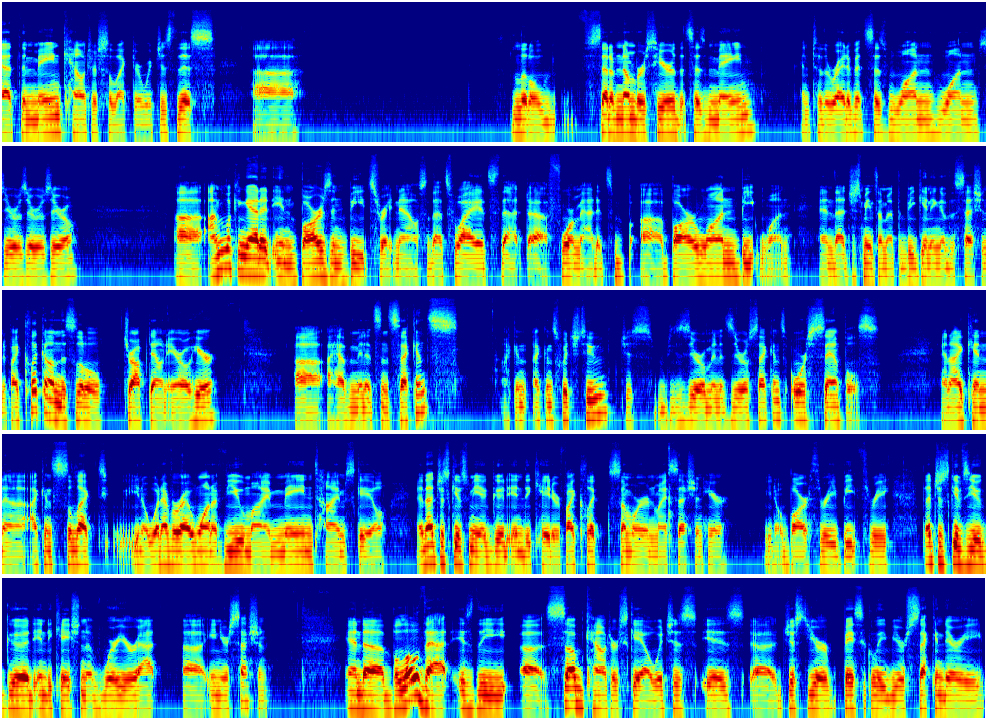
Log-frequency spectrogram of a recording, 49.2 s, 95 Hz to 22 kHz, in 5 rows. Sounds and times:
Speech: 0:00.0 - 0:03.1, 0:05.0 - 0:10.6, 0:11.6 - 0:21.9, 0:22.6 - 0:42.1, 0:42.8 - 0:49.1.

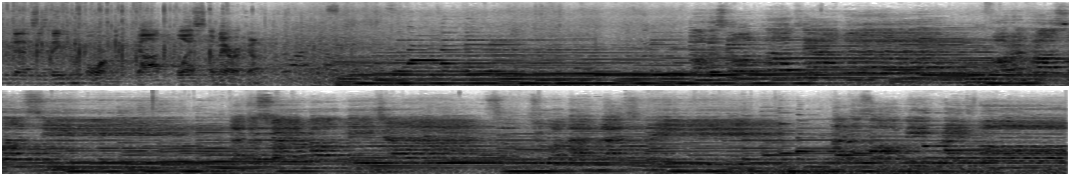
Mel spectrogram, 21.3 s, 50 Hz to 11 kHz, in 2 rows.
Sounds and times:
Choir: 0:06.5 - 0:21.3.

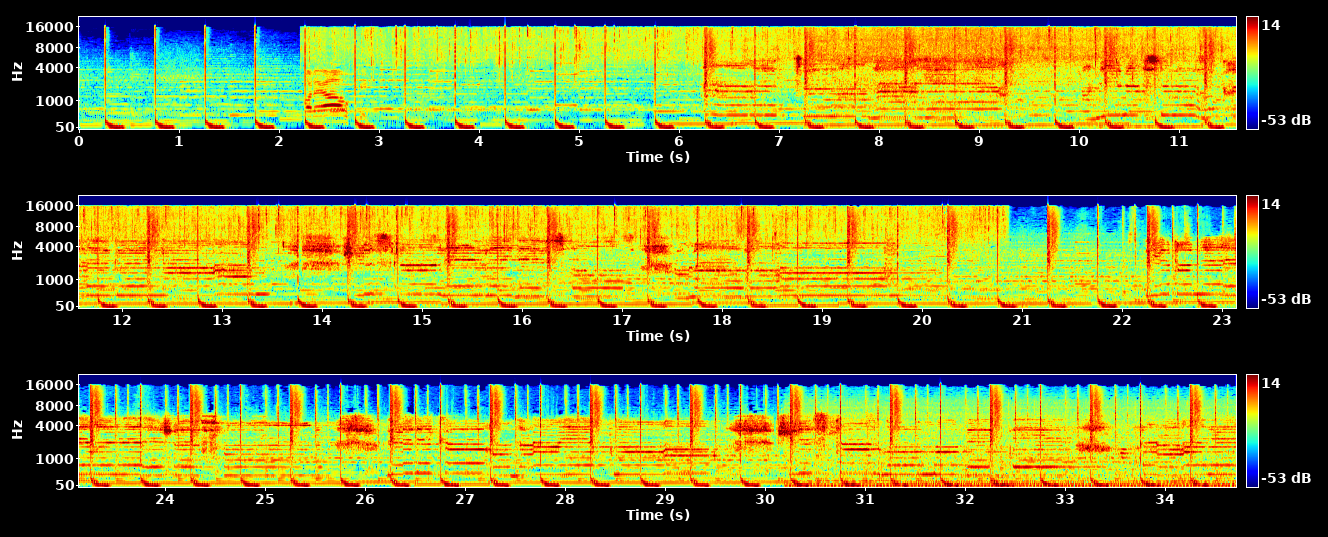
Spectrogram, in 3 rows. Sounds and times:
Raindrop: 0:02.4 - 0:34.7.

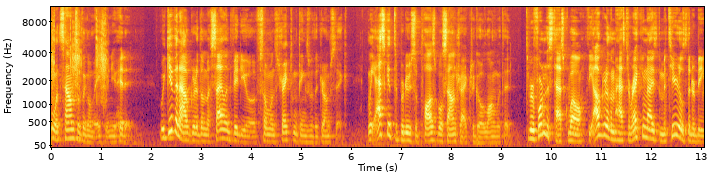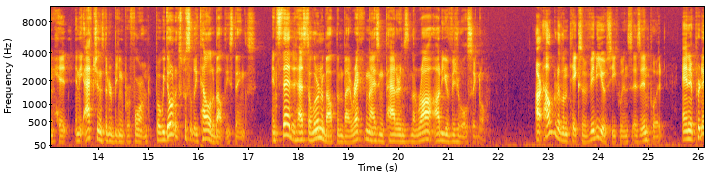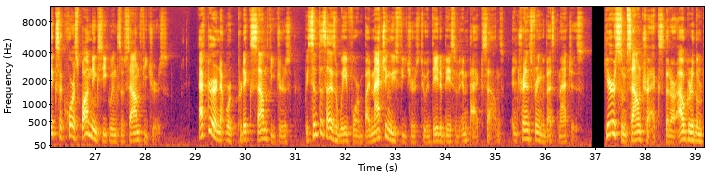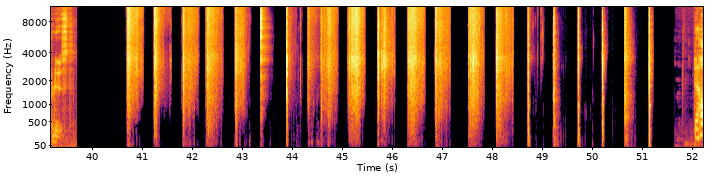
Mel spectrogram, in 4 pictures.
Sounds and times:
Speech: 0:00.0 - 0:21.8, 0:22.8 - 0:28.5, 0:29.1 - 0:39.7.

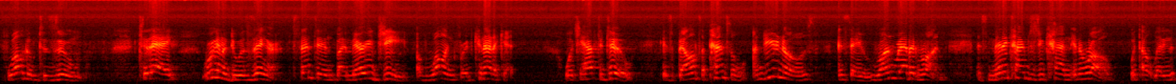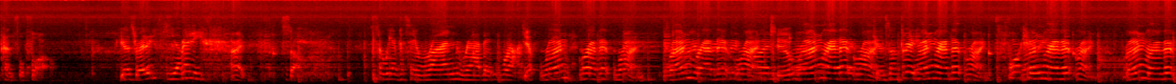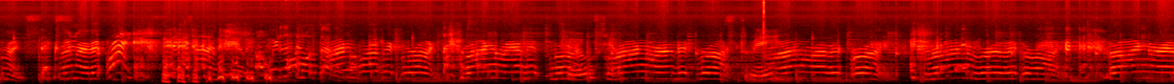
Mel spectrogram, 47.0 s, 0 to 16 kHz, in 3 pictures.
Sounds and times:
Speech: 0:20.7 - 0:47.0.

